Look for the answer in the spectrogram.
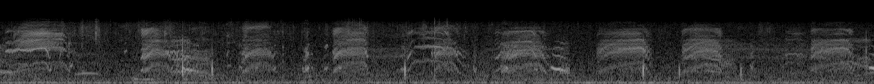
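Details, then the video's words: Meerkat babies exploring beyond the burrow for the very first time with loud, harsh, raspy bursts repeated about every half second to second. Faint squeaks sit between the bursts, over a low hum. "BABY MEERKAT SOUNDS"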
